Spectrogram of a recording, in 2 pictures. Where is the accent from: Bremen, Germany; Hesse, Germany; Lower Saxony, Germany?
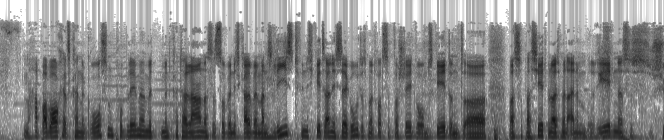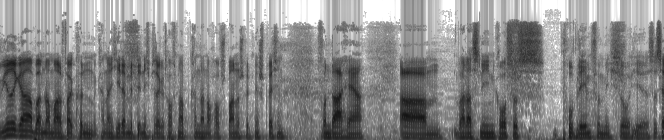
Hesse, Germany; Seeheim-Jugenheim; now in Barcelona, Spain; Ich komme aus Seeheim bei Darmstadt, studiere in Wiesbaden und wohne im Moment aber auch gerade in Barcelona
